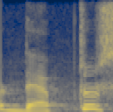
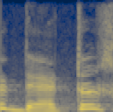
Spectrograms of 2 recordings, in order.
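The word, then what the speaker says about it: debtors: डेटर्स commerce के student और डेप्टर्स का भी प्रोनाउंस करना ना मत करना, कॉमर्स का बच्चा जब डेप्टर बोलता था बड़ी बेइज्जती से, बड़ा बेकार सा लगता है। बेटा डेटर्स होता है जिस पर्सन को हमने उधार माल बेचा।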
